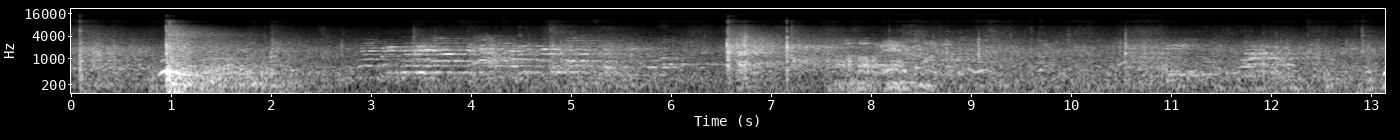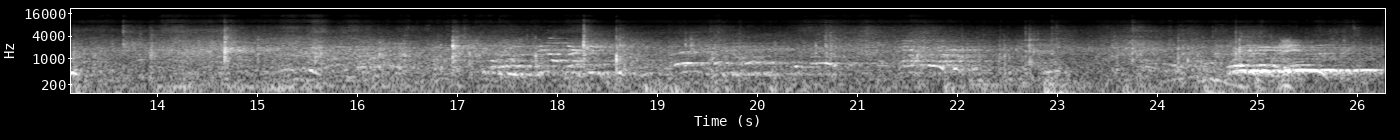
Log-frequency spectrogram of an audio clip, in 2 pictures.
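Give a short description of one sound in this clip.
Hockey sticks clack sharply against a puck, echoing in a large hall.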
